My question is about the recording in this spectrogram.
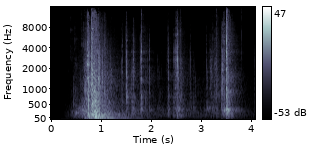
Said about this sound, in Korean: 나는 그녀가 문고리를 걸어 잠그는 소리를 듣는다. 나는 자물통이 찰칵 채워지는 소리를 듣는다.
